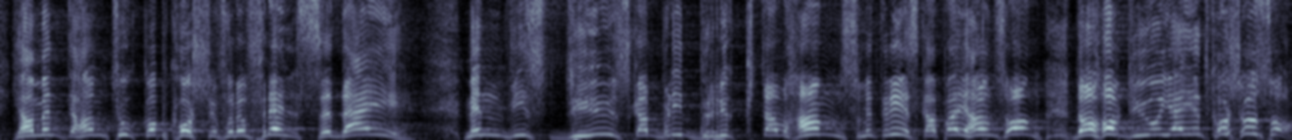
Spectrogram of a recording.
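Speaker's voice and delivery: building to a shouted climax; preaching at full force. Acted. Preacher rousing the congregation, building to a shout.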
